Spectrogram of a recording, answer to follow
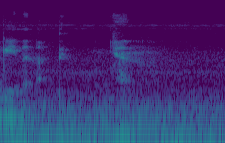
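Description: Near silence, with a few faint, brief whispered or breathy sounds from a woman.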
